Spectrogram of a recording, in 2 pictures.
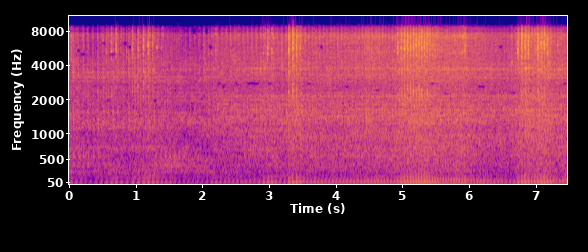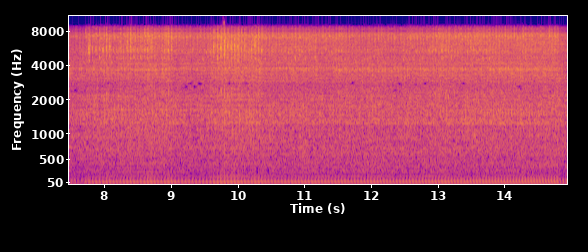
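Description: Small motor running steadily with a fast buzzing pulse, growing louder in a few short swells, as a toy tractor drives through mud and sand.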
